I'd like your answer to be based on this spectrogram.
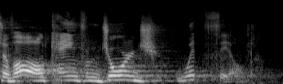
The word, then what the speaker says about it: Whitefield: It's pronounced Whitfield, it's spelled Whitefield, a great British preacher from long ago.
